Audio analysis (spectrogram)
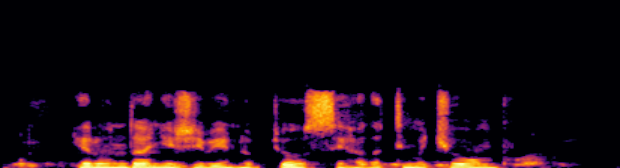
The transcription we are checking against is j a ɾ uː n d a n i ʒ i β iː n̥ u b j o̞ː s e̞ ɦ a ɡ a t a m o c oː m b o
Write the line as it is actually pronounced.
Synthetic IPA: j a ɾ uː n d a ɲ i ʒ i β iː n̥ u b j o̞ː s e̞ ɦ a ɡ a t i m u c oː m b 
